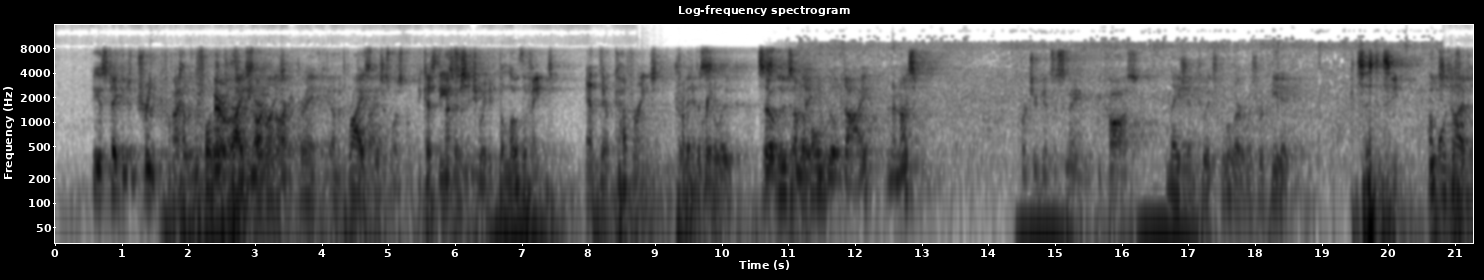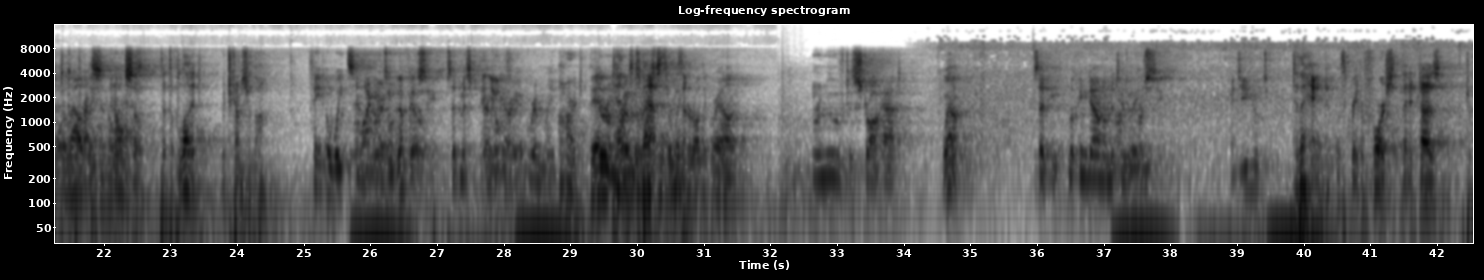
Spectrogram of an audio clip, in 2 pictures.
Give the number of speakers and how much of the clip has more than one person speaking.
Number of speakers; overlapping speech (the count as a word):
four, about 33%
